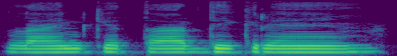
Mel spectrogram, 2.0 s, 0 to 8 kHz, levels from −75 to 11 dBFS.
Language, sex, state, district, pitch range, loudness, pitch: Hindi, male, Jharkhand, Ranchi, 140-145 Hz, -13 LUFS, 140 Hz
